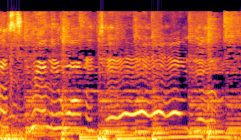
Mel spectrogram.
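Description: Women's vocal group singing gospel into microphones over an instrumental backing with a steady beat and bass. About a second in, one voice holds a note with vibrato.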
